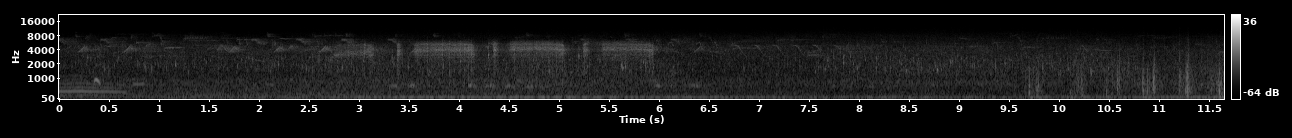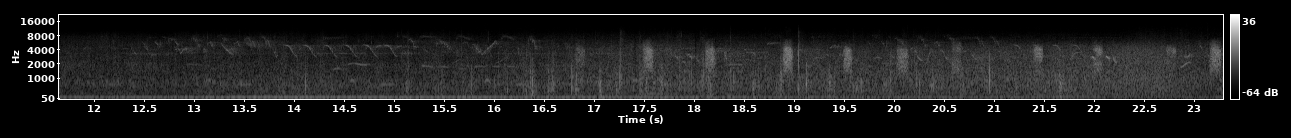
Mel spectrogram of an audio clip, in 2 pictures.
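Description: Birds in a marsh in Hokkaido, Japan, giving scattered short chirps and clicking calls that grow busier in the second half, over a steady rushing, stream-like wash of water and wind.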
